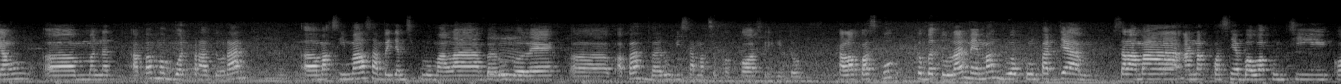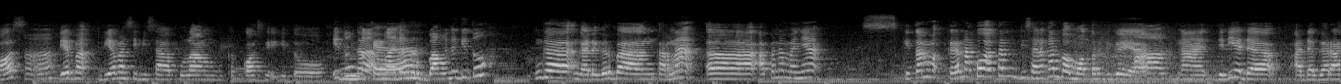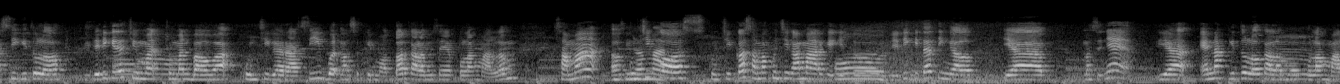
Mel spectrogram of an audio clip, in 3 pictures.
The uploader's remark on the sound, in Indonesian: Mohon maaf suara bising karena resiko rumah dipinggir jalan + lagi ada yg renovasi rumah.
